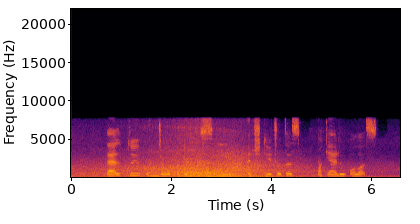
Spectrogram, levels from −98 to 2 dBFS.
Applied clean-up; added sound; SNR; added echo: none; Car passing by / Traffic noise, roadway noise / Engine; 0 dB; none.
